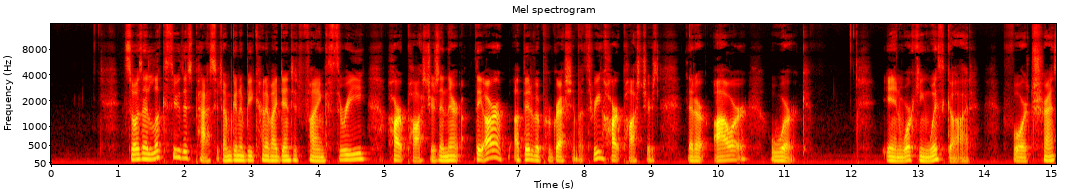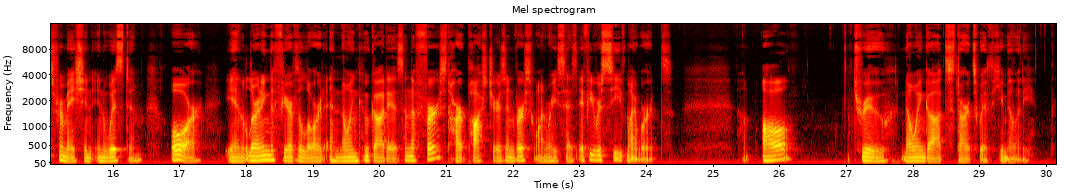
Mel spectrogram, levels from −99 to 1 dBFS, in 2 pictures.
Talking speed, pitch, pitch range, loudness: 155 wpm, 100 Hz, 85-115 Hz, -31 LUFS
